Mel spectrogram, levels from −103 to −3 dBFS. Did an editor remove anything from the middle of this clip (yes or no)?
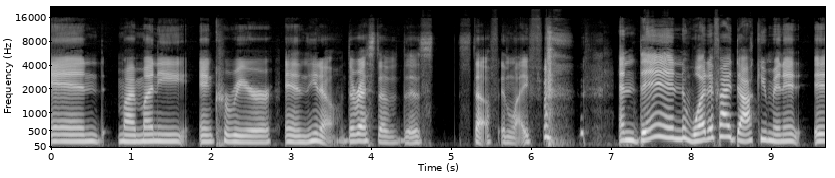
no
